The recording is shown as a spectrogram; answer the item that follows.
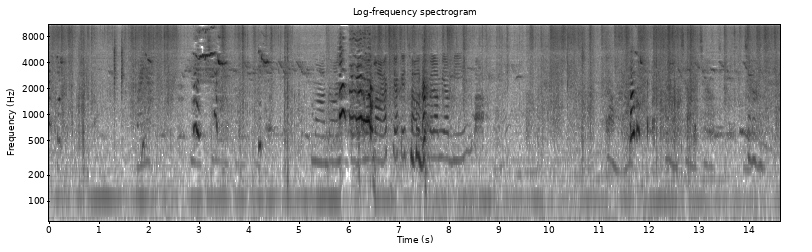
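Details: Dogo Argentino at a kennel that breeds the dog for build and temperament, whimpering and crying in short wavering bursts clustered mid-clip, while people chat affectionately nearby and a steady low hum runs underneath.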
